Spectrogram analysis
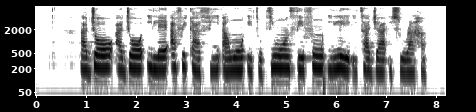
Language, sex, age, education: Yoruba, female, 15-29, tertiary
